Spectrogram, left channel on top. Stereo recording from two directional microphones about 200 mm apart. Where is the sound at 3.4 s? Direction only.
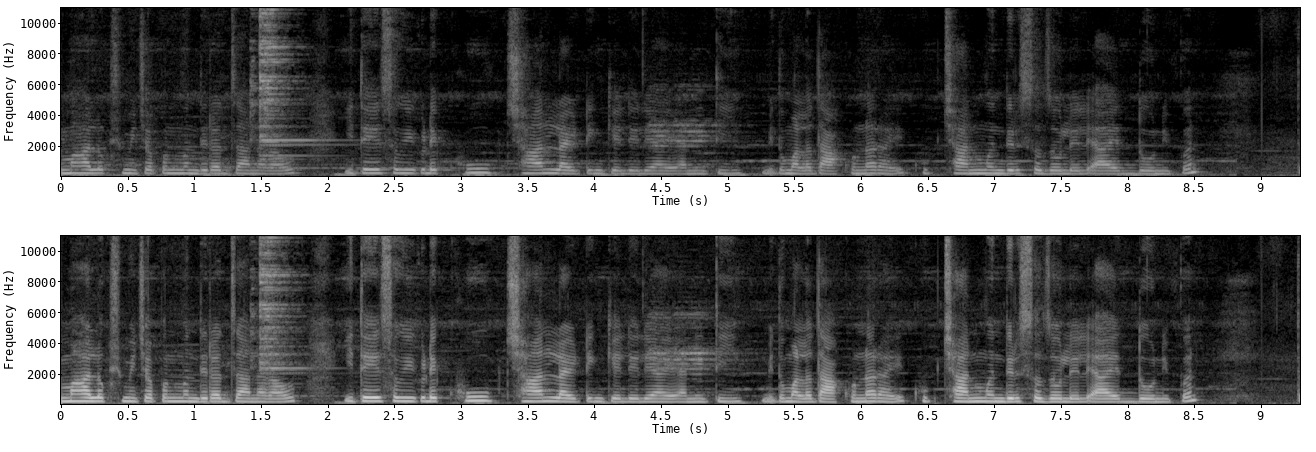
45° right (ahead or behind).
